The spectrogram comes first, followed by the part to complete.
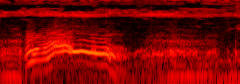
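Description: Spotted hyenas fighting, several attacking one: a single drawn-out hyena call, about a second long near the start, that rises and then falls in pitch.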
